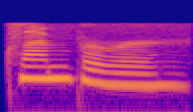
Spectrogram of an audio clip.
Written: Klemperer

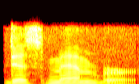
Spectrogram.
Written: dismember

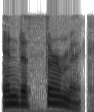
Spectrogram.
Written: endothermic

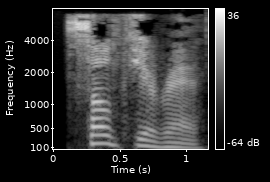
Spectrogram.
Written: sulfuret

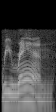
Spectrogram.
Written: reran

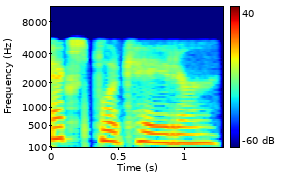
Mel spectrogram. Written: explicator

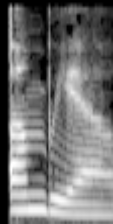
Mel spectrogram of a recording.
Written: Umbriel

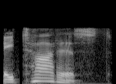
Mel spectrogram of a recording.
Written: etatist

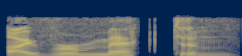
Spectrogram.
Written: ivermectin

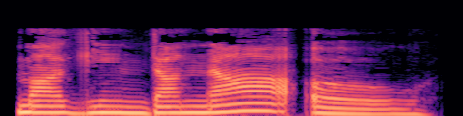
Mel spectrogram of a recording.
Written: magindanao

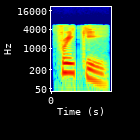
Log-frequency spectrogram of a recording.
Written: freaky

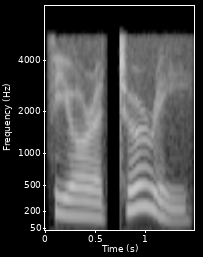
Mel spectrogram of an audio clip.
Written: fioriture

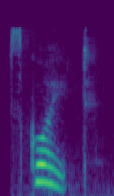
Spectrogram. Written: schuit

